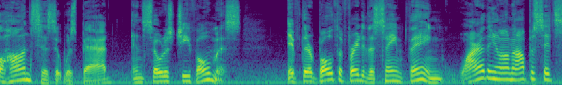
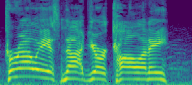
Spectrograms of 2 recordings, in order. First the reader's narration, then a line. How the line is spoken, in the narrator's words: The occasional shout of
